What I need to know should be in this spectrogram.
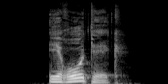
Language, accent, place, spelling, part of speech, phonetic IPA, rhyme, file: German, Germany, Berlin, Erotik, noun, [eˈʁoːtɪk], -oːtɪk, De-Erotik.ogg
- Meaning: erotica, eroticism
